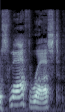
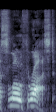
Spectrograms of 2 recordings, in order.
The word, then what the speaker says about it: Slothrust: try that's right so it's either uh you know sloth rust uh or it's gonna be uh slow thrust uh you know point of it is uh it's spelled s-l-o-t-h-r-u-s-t so sloth rust we kind of like that but it's probably slow thrust but it doesn't matter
